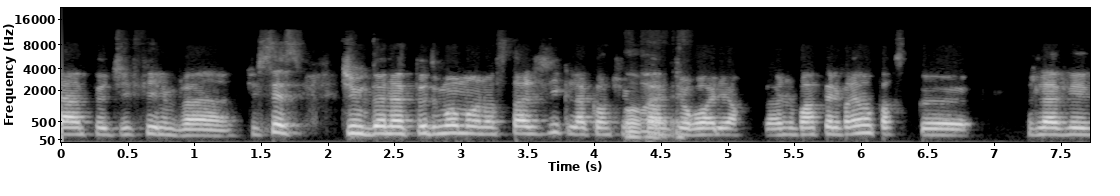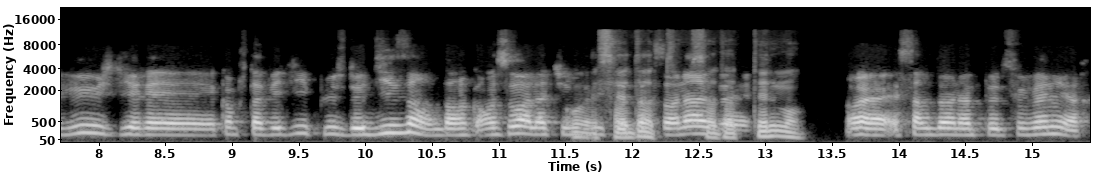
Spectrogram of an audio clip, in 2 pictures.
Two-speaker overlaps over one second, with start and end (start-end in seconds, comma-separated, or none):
11.5-12.9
